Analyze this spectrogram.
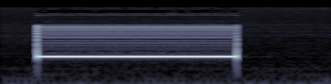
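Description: A telephone tone sounds while a call is being placed: a single steady, clean tone that holds for about one second and then cuts off, with nothing else heard around it.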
